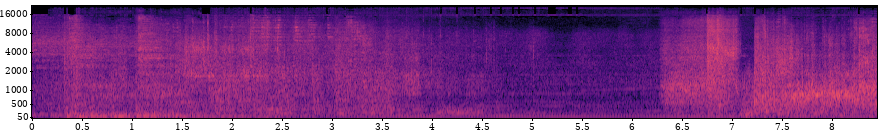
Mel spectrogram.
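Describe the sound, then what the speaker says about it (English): A remotely driven Vauxhall Astra strikes a road sign post head-on at 65 miles an hour, a loud sustained roar of engine and rushing motion with rumbling, then a fresh surge of crunching noise near the end. "Vauxhall Astra, which we're going to crash head-on into the post at 65 miles an hour"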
